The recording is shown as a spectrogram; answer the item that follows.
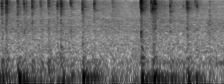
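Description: Typing on a computer keyboard: many quick keystrokes click in a steady, uneven patter throughout, at moderate loudness, with no talking.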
